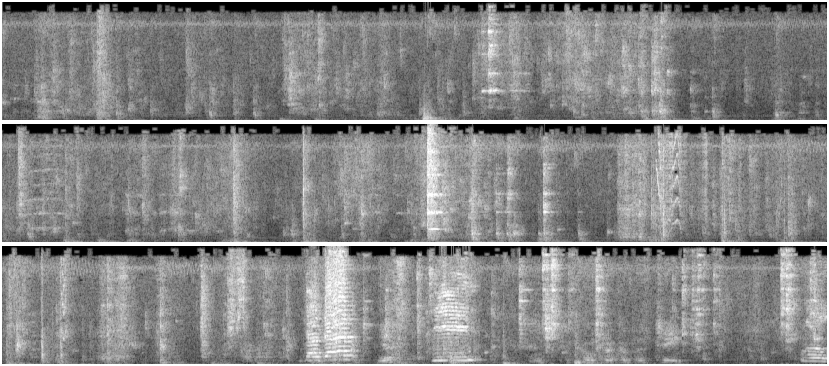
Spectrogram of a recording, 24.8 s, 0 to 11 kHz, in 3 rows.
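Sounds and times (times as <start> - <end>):
water splashing in a sink: 0.0 - 24.7
cookware clattering in a sink while washing pots: 4.2 - 24.6.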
